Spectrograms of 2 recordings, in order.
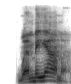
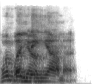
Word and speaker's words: Wembanyama: Before I let you go, as broadcasters, we always want to make sure that we pronounce players' names correctly, because you don't want to look like an idiot. So practice this. Victor Wembanyama. – Wembanyama. – Wembanyama.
